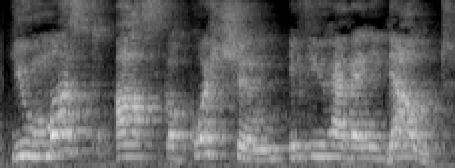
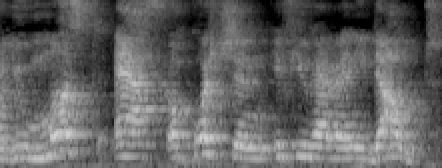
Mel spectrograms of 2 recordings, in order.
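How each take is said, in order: First: "ask" with long AH, "ahsk"; British pronunciation. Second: "ask" with short A as in "cat"; American pronunciation. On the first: Teacher's British example sentence, "ask" as "ahsk". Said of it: "In British English". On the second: Teacher's American example sentence, "ask" as in "cat". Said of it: "In American pronunciation". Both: Shown as a demonstration.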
